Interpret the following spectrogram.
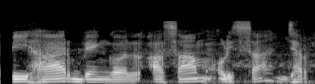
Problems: none marked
